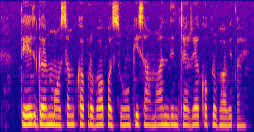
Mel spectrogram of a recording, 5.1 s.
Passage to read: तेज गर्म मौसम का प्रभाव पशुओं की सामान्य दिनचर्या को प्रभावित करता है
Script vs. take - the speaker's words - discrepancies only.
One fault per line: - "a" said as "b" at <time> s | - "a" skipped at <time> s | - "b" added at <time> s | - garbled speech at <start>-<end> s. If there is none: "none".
- "करता" skipped at 4.7 s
